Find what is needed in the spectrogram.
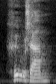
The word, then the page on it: ужасный: [uˈʐasnɨj]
